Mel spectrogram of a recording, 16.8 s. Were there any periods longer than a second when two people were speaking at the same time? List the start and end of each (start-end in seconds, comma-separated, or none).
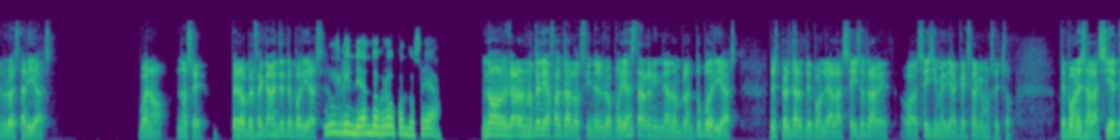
none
